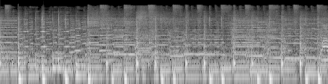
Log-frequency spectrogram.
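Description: Live forró band playing an instrumental passage: accordion melody in held notes over electric guitar, with a drum kit keeping a quick steady beat.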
